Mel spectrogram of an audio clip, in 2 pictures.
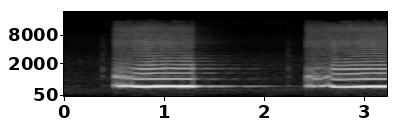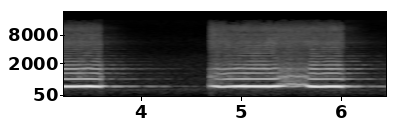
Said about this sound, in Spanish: ¿Y sabe cuál es el Shebarim? Se lo voy a explicar. Son tres sonidos de mediana duración. Tres veces de mediana duración. Ese era el Shebarim.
